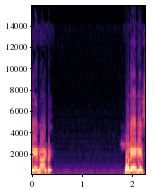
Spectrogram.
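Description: A man's voice ends a drawn-out word, then a steady electrical hum is heard alone for about a second and a half before his speech resumes near the end.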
